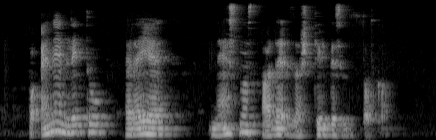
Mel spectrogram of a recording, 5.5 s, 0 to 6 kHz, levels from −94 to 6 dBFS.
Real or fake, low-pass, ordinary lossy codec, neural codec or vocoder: real; 5.4 kHz; none; none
